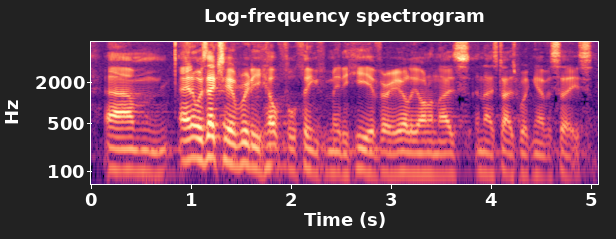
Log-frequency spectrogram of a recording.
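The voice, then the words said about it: Australian accent, fast speech. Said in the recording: “my Australian accent was just a little bit hard to follow, that I spoke too fast”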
